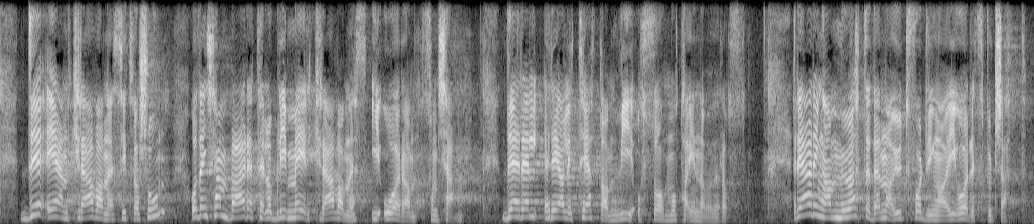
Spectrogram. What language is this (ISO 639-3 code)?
nor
